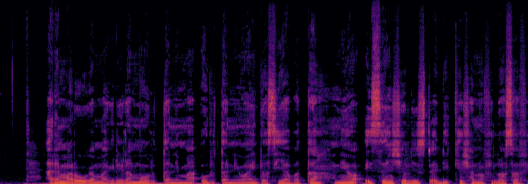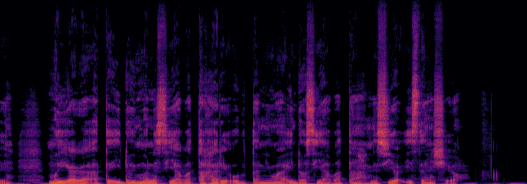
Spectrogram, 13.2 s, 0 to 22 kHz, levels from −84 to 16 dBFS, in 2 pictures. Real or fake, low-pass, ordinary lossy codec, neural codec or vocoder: real; none; none; none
